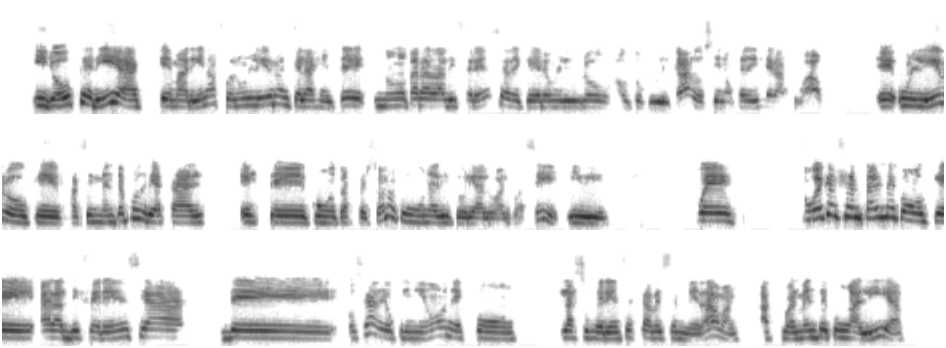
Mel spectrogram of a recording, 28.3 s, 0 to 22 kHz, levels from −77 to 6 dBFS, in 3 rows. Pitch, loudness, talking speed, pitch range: 225 Hz, -24 LUFS, 145 wpm, 200-270 Hz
